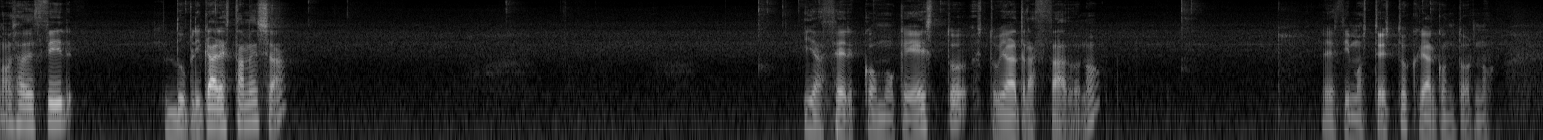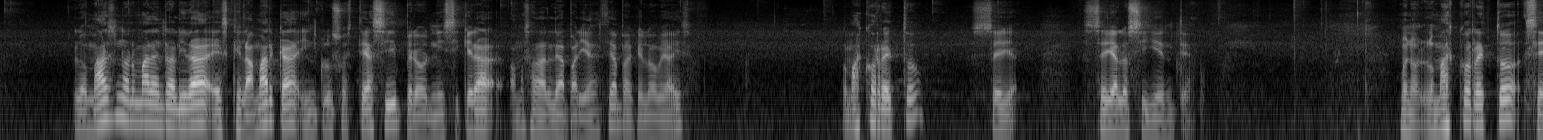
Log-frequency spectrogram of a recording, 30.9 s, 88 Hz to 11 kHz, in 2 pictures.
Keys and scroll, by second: 7.4 v, 7.8 space, 16.4 space, 17.4 space, 28.3 shift+super+p.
